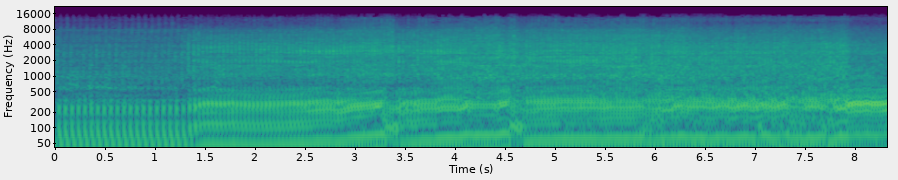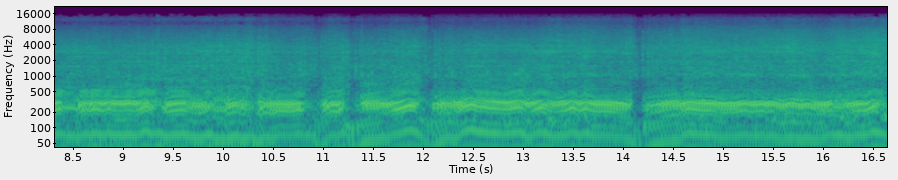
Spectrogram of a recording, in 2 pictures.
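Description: Off-road motorcycle engine pulling under throttle. Its note steps up about a second in and holds steady, then drops briefly several times near the end as the throttle is rolled off and on.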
